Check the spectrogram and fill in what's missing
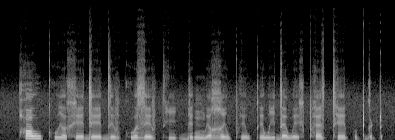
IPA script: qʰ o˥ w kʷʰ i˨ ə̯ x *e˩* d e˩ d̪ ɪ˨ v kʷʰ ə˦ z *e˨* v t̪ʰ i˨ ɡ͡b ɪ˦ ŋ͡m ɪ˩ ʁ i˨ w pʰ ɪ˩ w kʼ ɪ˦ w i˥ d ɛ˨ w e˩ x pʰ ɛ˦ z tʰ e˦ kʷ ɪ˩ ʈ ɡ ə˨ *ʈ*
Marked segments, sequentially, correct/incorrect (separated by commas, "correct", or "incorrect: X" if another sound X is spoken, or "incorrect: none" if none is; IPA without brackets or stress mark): correct, correct, correct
